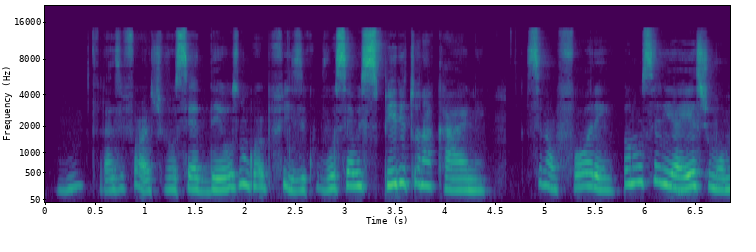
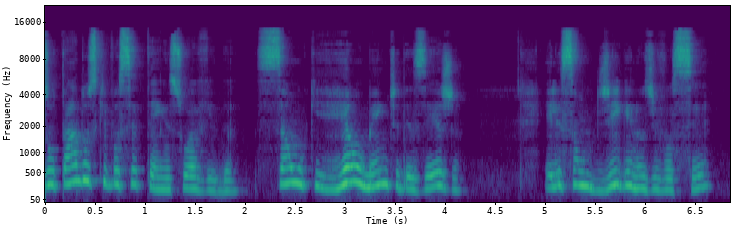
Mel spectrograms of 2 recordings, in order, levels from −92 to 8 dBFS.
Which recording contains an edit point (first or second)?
first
